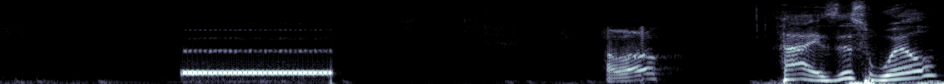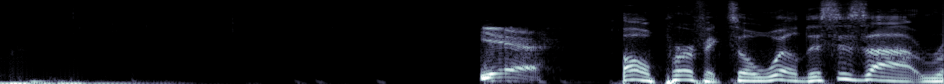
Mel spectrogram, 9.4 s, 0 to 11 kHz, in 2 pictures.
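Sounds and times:
ringback tone from an outgoing phone call placed from a radio station: 0.9s - 1.7s
speech: 3.0s - 4.8s, 7.2s - 9.4s.

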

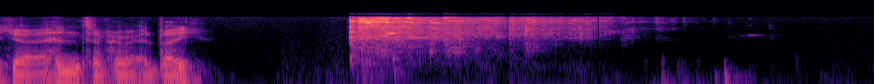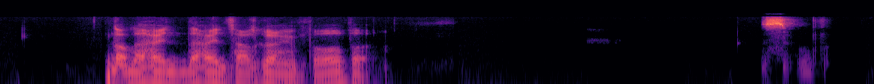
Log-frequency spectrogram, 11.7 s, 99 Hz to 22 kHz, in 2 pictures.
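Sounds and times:
speech: 0.1s - 1.4s, 6.6s - 8.4s, 10.9s - 11.4s
glass shards tinkling and clattering down: 2.3s - 4.5s
glass shattering: 2.3s - 4.5s.

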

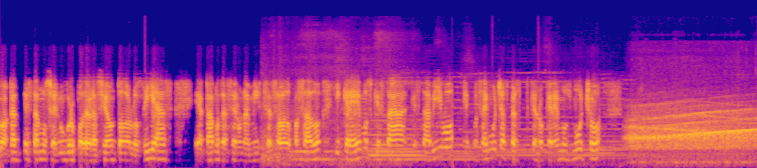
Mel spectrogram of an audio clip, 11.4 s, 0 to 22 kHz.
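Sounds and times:
speech: 0.0s - 9.9s
air raid sirens wailing: 3.9s - 11.3s.

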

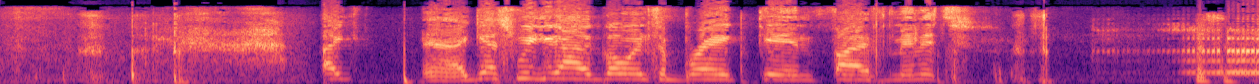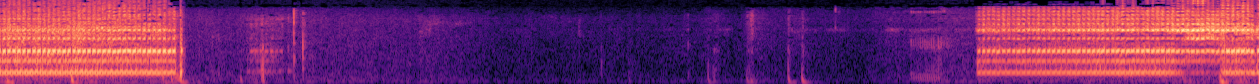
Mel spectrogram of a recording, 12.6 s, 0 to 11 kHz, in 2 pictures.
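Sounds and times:
speech: 1.6s - 7.1s
phone ringing on an outgoing call from a cell phone: 5.4s - 7.7s, 11.2s - 12.5s.

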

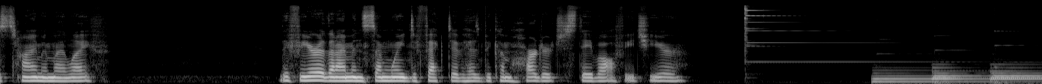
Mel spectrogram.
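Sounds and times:
speech: 0.0s - 1.1s, 2.8s - 6.9s, 8.7s - 10.0s
bright bell strikes and lower fuller tones: 7.4s - 10.4s.

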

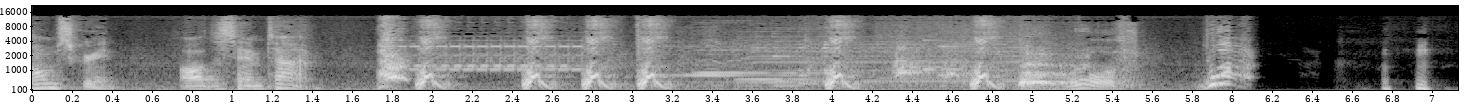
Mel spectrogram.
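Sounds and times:
speech: 0.0s - 1.9s
dog barking: 1.7s - 3.2s, 4.0s - 5.3s.

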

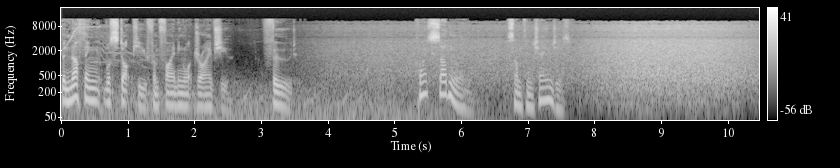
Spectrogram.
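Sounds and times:
speech: 0.0s - 2.6s, 3.2s - 3.6s, 5.4s - 7.7s
ocean surf roaring at a river mouth: 3.2s - 10.4s.

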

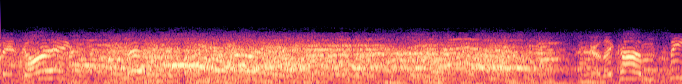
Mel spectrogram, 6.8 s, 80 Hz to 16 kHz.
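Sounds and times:
large crowd cheering and shouting: 0.0s - 6.8s
individual whoops: 0.7s - 5.6s.

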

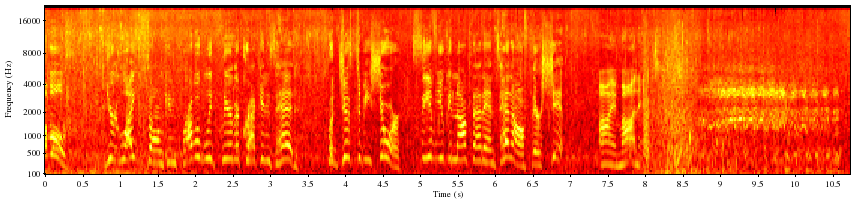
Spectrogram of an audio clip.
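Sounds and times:
speech: 0.0s - 8.2s
flying water horse whinnying in an animated fantasy scene: 8.6s - 10.7s.

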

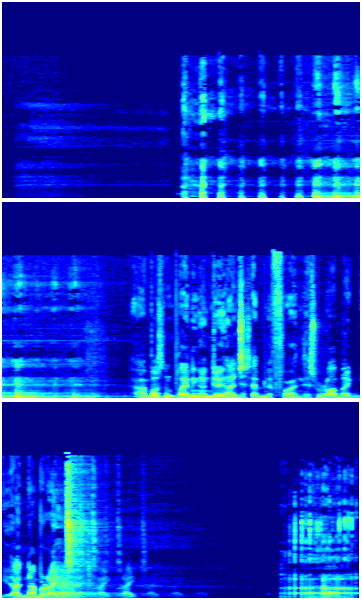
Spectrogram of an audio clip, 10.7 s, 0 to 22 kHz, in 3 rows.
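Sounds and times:
speech: 1.8s - 3.5s, 5.0s - 8.9s
laughter: 1.8s - 4.9s
loud drawn-out rattling burp: 9.9s - 10.7s.

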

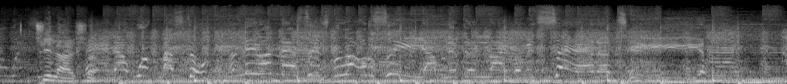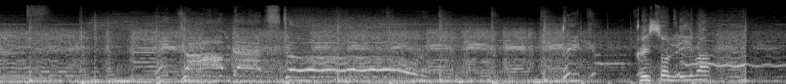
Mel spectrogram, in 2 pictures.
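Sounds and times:
loud dense rock music with heavy electric guitar and driving band: 0.0s - 15.7s
speech: 0.4s - 7.4s, 9.7s - 10.9s, 13.8s - 15.2s.

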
